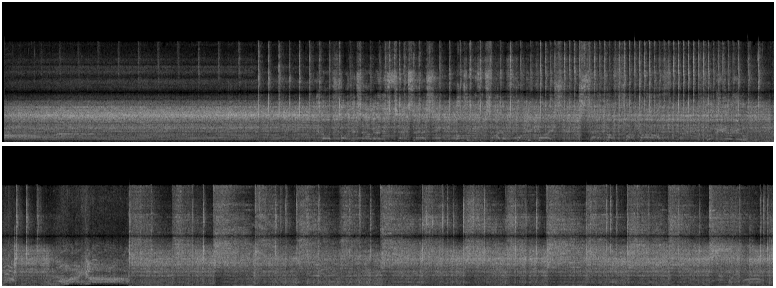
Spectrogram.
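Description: Live rock band playing loudly through a festival PA: electric guitars, drums and vocals. The bass comes in a few seconds in, drops out for about a second in the middle, then the full band crashes back in.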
